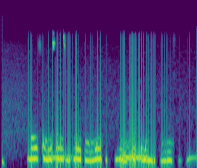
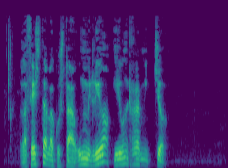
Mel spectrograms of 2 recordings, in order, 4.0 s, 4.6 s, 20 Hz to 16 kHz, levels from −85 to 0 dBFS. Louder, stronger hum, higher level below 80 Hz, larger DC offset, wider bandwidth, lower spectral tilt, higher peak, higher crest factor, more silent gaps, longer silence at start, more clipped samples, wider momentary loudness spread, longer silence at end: first, -14 LUFS vs -24 LUFS; neither; first, -36 dBFS vs -60 dBFS; neither; second, 7.8 kHz vs 11.5 kHz; first, -6.5 dB/octave vs -5 dB/octave; about the same, -2 dBFS vs -2 dBFS; second, 12 dB vs 24 dB; neither; second, 0.05 s vs 0.4 s; neither; about the same, 10 LU vs 10 LU; second, 0 s vs 1.25 s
